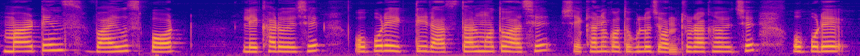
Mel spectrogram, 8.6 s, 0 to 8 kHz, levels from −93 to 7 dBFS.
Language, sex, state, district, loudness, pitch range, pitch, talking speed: Bengali, female, West Bengal, Jalpaiguri, -15 LUFS, 245-275 Hz, 250 Hz, 110 wpm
